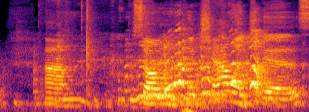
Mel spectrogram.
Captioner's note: audience laughing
